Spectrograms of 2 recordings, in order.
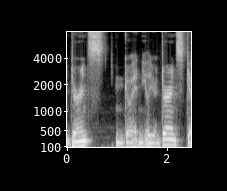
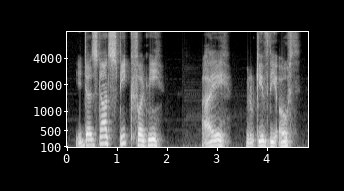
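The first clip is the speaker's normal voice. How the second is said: put-on feeble, weak, frail old man's voice; 3 semitones higher than usual. Voicing an old man stepping forward to give his oath: frail voice. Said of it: "a frail voice".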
